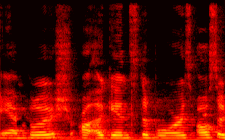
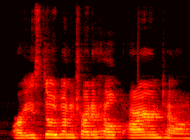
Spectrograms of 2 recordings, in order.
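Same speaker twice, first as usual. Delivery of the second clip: plain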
